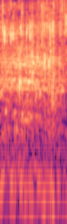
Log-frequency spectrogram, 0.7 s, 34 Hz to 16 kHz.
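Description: Radiator coolant draining from a 2005 Chrysler Pacifica, a faint continuous trickle of liquid, quiet and steady with no voices.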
